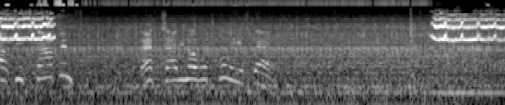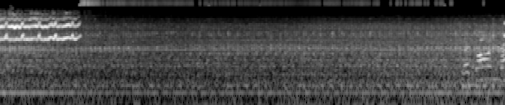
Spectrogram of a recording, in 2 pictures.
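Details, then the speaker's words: Kubota broom tractor during a pre-trip inspection: over a steady diesel idle, a high chirping squeal comes in short bursts from the engine compartment, from a squealing accessory belt or pulley. "You can hear now that it's going, it's got a belt or a pulley squealing."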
